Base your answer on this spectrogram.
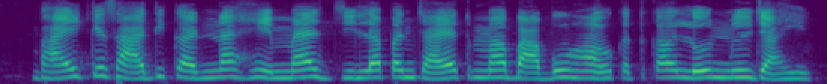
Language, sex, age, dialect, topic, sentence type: Chhattisgarhi, female, 18-24, Western/Budati/Khatahi, banking, question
